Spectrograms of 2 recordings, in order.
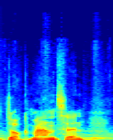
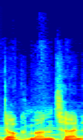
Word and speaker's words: Duckmanton: There's no emphasis on any of the syllables, so rather than Duckmanton with the emphasis on the A, it's actually pronounced Duckmunton, and this was how I pronounced it in the Staveley video.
